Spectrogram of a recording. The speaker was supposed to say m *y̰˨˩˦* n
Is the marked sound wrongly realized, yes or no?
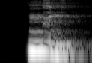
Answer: yes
